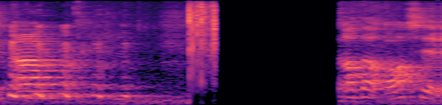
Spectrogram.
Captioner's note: camera clicks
